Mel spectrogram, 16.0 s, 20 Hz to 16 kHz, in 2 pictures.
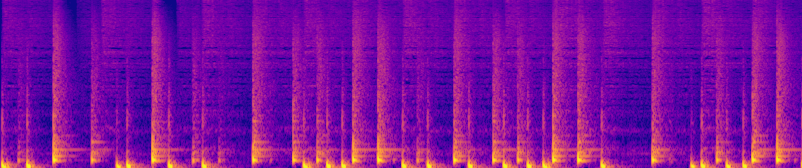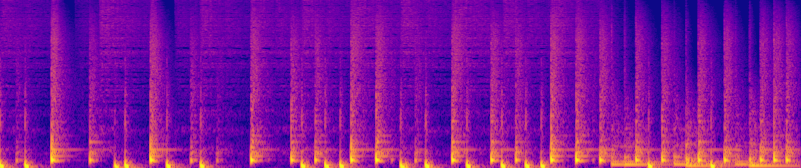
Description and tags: drum loop.120bpm
use this loop in 120bpm. created in fruity loops 11 by me
dogantimur, snare, bit, erkan, studio, hard, kick, recorded, medium, floor, sample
